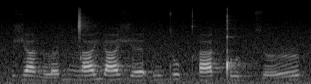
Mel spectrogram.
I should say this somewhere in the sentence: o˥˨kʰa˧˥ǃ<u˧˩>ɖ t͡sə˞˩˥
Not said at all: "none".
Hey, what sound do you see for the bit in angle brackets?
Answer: u˧˩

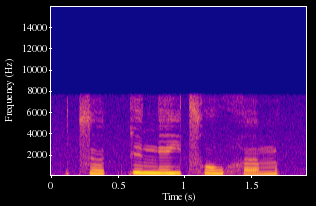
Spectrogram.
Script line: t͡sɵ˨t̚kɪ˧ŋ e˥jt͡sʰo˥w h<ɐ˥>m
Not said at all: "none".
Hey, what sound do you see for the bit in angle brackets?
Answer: ɐ˨˧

